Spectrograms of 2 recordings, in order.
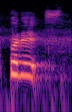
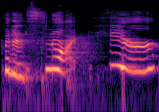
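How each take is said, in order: First: Crying. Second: Put-on high, slow, sobbing child; a scared boy crying for his lost toy. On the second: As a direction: wail it out through tears. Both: A narrator's reading. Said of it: "he finally cries".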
